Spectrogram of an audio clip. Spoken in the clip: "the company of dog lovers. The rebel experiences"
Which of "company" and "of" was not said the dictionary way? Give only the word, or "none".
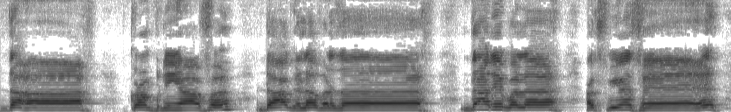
of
